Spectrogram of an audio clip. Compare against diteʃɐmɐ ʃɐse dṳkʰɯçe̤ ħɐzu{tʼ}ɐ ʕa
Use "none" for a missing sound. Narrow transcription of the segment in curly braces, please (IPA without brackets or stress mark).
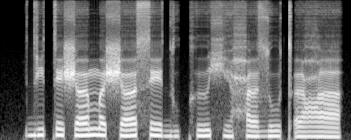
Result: tʼ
